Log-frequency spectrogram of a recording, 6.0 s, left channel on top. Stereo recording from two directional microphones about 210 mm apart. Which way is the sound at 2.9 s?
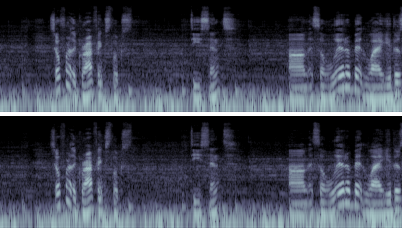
Centre (ahead or behind).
